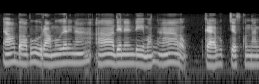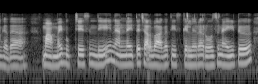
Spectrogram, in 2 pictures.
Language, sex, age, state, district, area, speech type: Telugu, female, 45-60, Andhra Pradesh, Guntur, urban, spontaneous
